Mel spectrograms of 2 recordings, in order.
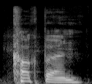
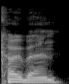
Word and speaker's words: Cockburn: Cockburn. Which is pronounced Coburn.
